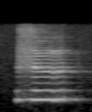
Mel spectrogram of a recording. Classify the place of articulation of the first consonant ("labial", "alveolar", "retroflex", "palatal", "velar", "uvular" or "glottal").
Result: alveolar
